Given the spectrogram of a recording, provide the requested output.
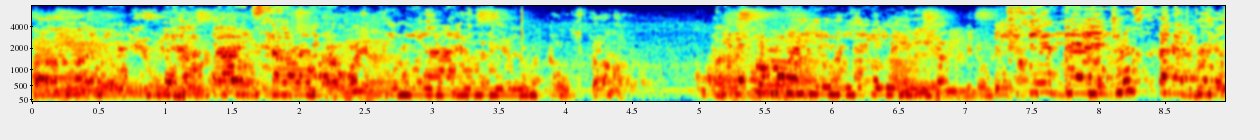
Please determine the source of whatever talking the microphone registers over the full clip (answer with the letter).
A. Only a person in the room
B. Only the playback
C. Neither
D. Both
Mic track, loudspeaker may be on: D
